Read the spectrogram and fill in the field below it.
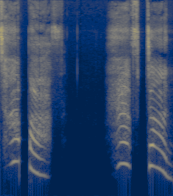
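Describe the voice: Putting on a character voice at an extremely high pitch, a woman speaks very slowly with big pitch swings in a dry, close sound with no echo.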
